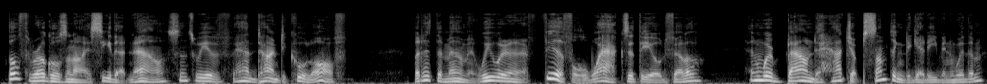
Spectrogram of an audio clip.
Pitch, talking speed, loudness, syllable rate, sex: 135 Hz, 250 wpm, -20 LUFS, 6.0 syllables/s, male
